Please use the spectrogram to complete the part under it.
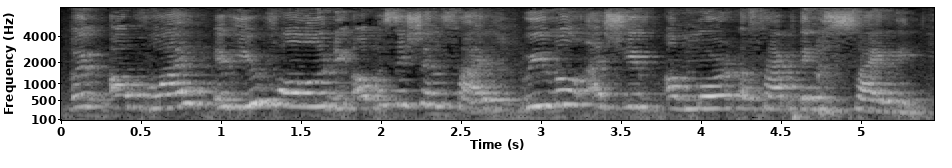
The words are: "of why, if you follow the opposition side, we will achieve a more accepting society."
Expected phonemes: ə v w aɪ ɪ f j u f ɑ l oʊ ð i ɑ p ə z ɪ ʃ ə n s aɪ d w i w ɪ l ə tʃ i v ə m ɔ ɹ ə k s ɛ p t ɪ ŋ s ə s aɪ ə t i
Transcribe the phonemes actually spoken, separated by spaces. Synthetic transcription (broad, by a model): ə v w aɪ ɪ f j u f ɑ l oʊ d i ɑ p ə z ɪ ʃ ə n s aɪ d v i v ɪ l ə tʃ i v ə m ɔ ɹ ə s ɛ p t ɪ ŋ s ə s aɪ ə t i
